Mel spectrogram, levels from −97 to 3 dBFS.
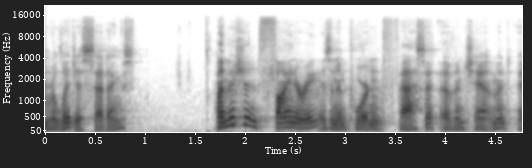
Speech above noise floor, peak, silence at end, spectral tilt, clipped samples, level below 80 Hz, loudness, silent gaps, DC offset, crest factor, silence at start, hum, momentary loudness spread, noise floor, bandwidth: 43 dB; -2 dBFS; 0 s; -6.5 dB/octave; under 0.1%; -60 dBFS; -23 LUFS; none; under 0.1%; 22 dB; 0 s; none; 9 LU; -66 dBFS; 15 kHz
